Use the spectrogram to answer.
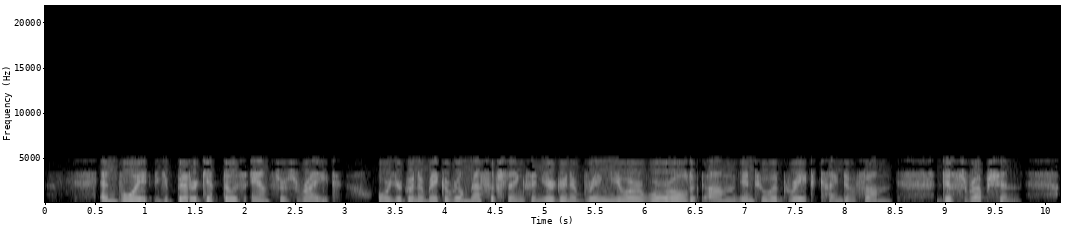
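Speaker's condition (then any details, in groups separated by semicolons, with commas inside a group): No condition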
